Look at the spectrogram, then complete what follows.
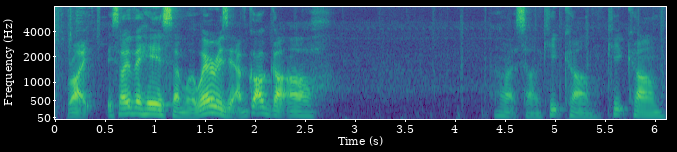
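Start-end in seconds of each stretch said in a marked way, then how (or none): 4.4-6.1 hushed self-calming. Real, not acted. Calming himself mid-fight.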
